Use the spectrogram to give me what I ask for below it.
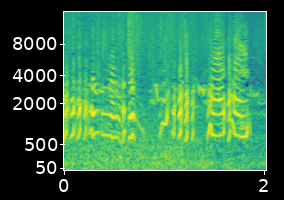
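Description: Domestic turkeys gobble in a farmyard, three rapid, warbling bursts of high, bubbling calls.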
